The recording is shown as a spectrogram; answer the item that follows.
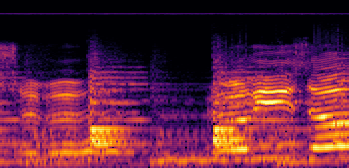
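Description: A man singing a slow song into a microphone over instrumental backing, holding and sliding between sung notes above a stepping bass line.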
